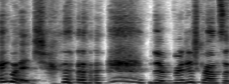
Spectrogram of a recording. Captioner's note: laughs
